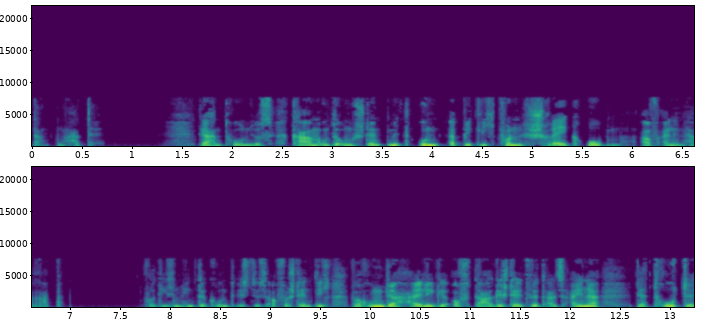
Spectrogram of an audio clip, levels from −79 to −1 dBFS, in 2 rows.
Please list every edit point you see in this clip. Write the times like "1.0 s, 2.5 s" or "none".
1.8 s, 2.9 s, 4.6 s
